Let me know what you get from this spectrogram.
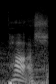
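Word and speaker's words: pox: Something they have in Mexico, for example, is called posh. And How do you say that again? it's actually spelled P-O-X, posh.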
